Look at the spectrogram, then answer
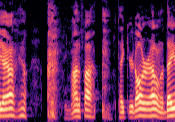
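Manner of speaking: mock nervous stumbling over words. Retelling phoning a girl's father to ask for a date, stumbling over words. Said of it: "I stumbled over my words".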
